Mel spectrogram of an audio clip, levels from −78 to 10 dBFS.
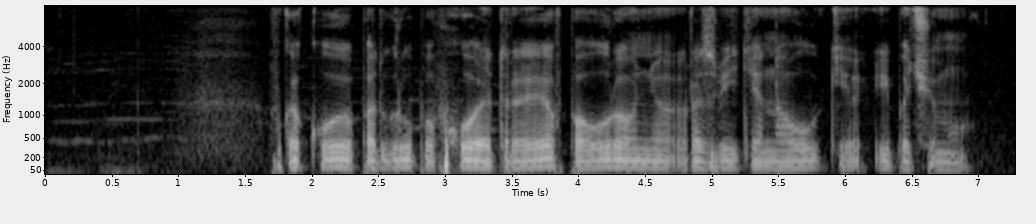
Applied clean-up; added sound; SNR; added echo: none; none; none; none.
